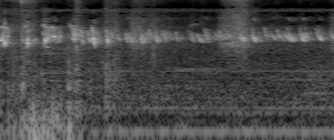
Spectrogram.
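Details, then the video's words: Many Aseel chicks cheeping together in a brooder, a continuous overlapping stream of thin high peeps with some low rustling and knocking at the start, over a background hum. "Aseel Chicks In Brooder"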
